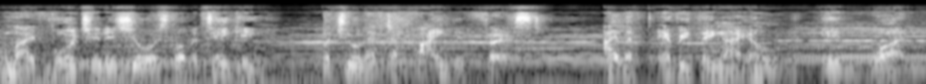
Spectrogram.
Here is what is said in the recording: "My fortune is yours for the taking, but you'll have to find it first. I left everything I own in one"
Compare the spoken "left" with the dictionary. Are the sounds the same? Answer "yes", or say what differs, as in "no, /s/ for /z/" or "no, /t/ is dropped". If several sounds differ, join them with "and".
yes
